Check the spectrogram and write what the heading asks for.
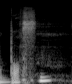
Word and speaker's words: boatswain: Nämlich da hörte man eine Bootsmannspfeife oder Bootsmannpfeife oder auf Englisch Boston's äh, Call, genau, Boston. Kann man, weiß man gar nicht, wie man das schreibt. Schreibt man Boatswain, wird Boston ausgesprochen, das finde ich sehr faszinierend.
